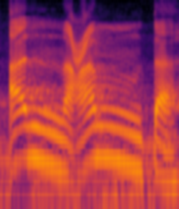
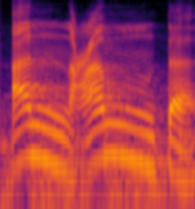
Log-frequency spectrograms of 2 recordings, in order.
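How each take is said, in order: The two takes are said the same way.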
